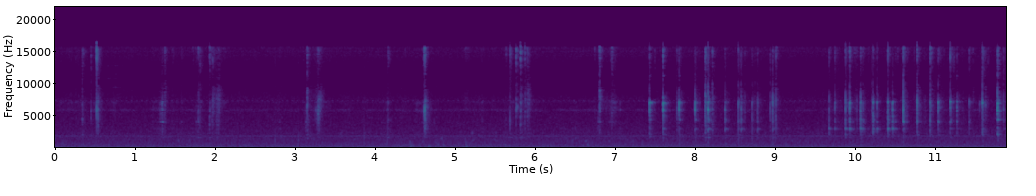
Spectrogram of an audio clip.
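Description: Natural fingernails tap on a soapstone Buddha incense burner, a cool, hard carved surface. The result is a quiet series of short, bright clicks with almost no ring, scattered at first and then coming faster and denser toward the end over a steady hiss.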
